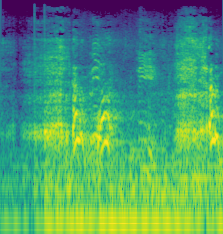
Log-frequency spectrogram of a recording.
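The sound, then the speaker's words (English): A dog barks behind a slim wrought iron gate beside a building entrance, giving a few sharp, loud barks at uneven intervals over a steady low hum. “Just beside the entrance is a slim wrought iron gate behind which a dog is barking.”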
